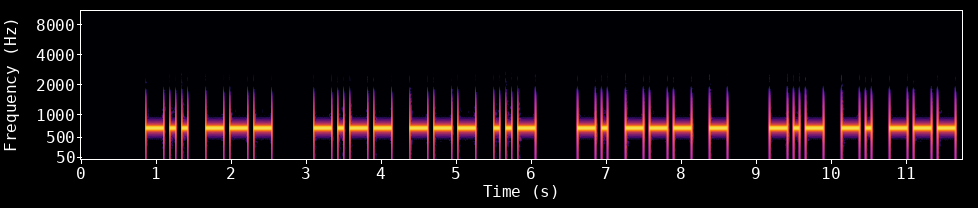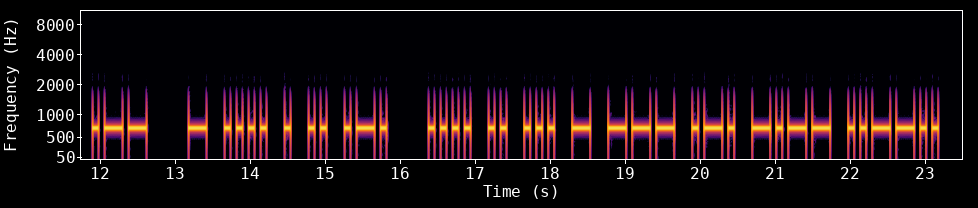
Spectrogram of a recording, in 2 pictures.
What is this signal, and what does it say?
Morse code, heard as a keyed tone, about 15 wpm, 700 Hz. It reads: DO YOU NOT KNOW THEIR HISTORY?
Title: Sentences from Top 600 Words 15wpm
